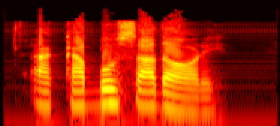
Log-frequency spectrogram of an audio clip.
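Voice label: "Acabbussadori", Sardinian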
